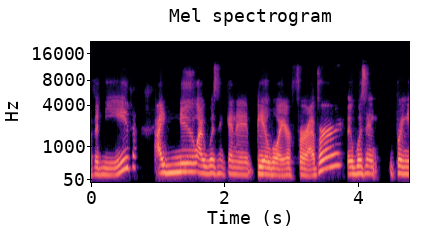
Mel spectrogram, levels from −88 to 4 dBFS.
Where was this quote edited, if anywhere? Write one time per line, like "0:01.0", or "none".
0:01.0
0:02.4
0:03.8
